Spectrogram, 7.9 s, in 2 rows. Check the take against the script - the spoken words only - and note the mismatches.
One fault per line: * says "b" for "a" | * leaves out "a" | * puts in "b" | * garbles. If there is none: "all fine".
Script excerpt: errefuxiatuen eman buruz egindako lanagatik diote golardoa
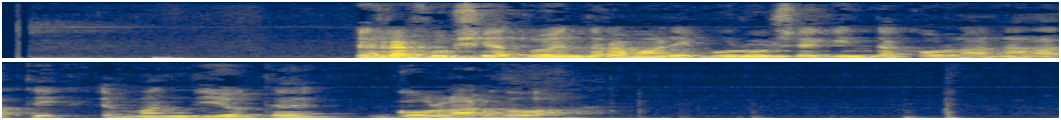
* says "dramari" for "eman"
* puts in "eman"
